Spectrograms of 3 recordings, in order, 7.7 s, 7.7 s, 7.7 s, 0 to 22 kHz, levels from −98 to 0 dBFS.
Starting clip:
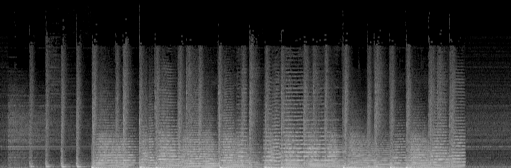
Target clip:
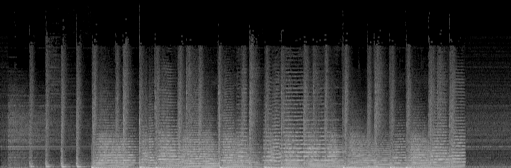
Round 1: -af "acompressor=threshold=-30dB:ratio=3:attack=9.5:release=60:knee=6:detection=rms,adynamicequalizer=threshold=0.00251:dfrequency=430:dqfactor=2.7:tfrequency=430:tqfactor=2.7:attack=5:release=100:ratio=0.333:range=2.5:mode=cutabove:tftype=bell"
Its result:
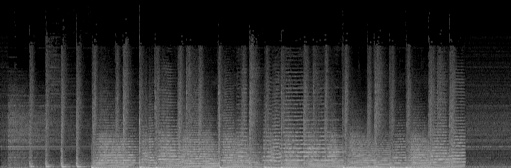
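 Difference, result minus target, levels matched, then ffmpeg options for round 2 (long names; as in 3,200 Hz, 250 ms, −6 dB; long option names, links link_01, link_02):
downward compressor: peak gain reduction +4.5 dB
-af "acompressor=threshold=-23.5dB:ratio=3:attack=9.5:release=60:knee=6:detection=rms,adynamicequalizer=threshold=0.00251:dfrequency=430:dqfactor=2.7:tfrequency=430:tqfactor=2.7:attack=5:release=100:ratio=0.333:range=2.5:mode=cutabove:tftype=bell"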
